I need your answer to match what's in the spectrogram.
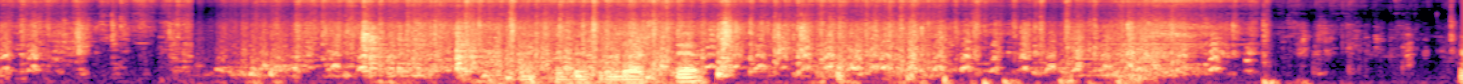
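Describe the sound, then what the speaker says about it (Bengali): Kaldom pigeons cooing softly in a loft where the squabs have hatched, a steady murmur of low coos with a person speaking over them near the end. "আমার কালদম কবুতরের বাচ্চা উঠেছে"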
